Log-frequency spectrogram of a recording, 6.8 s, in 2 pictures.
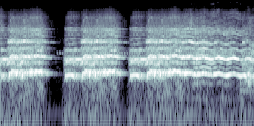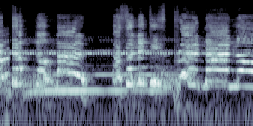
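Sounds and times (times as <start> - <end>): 
rooster crowing: 0.0 - 6.6.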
